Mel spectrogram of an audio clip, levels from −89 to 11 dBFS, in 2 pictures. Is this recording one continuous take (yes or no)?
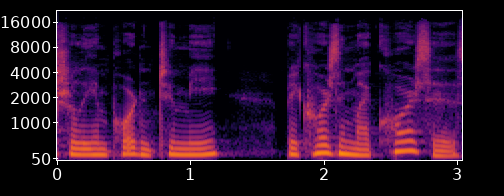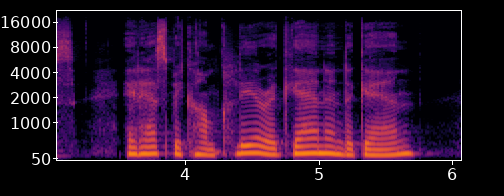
yes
